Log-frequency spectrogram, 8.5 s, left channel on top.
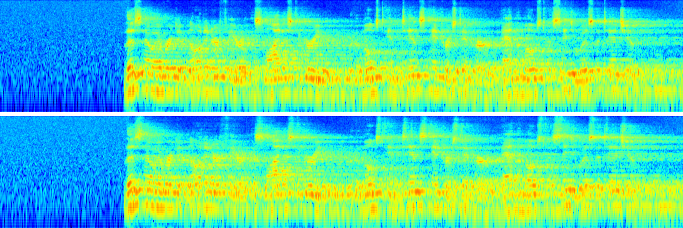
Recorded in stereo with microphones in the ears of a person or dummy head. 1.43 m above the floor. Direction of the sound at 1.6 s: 15° left (ahead or behind).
